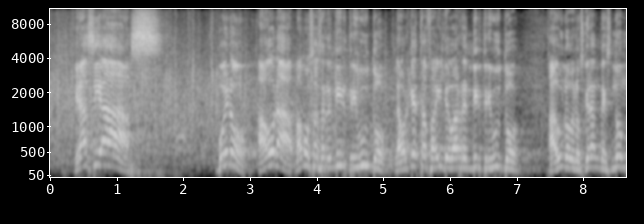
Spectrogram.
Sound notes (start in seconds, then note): 0.6 MC speaking in Spanish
